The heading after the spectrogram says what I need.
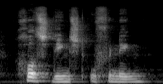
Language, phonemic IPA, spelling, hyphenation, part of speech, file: Dutch, /ˈɣɔts.dinstˌu.fə.nɪŋ/, godsdienstoefening, gods‧dienst‧oe‧fe‧ning, noun, Nl-godsdienstoefening.ogg
- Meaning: religious service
